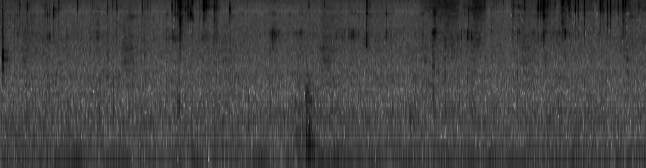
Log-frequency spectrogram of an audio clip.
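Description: Close-miked chewing of a mouthful of fried fish and rice, with soft wet mouth clicks and one low thump about three seconds in, over a faint steady hum.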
